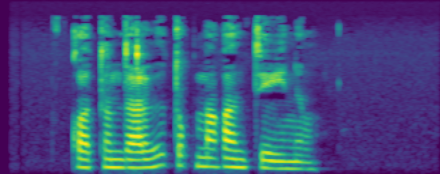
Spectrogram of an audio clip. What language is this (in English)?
Bashkir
